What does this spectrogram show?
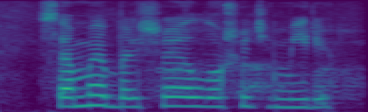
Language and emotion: Russian, neutral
